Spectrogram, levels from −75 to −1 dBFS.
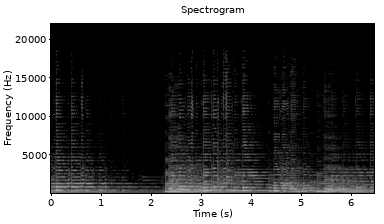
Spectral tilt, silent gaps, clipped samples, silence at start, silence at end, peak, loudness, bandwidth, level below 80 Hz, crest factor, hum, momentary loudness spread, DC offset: -4 dB/octave; none; under 0.1%; 0 s; 0 s; -14 dBFS; -30 LUFS; 19 kHz; -66 dBFS; 18 dB; none; 16 LU; under 0.1%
